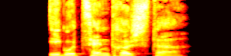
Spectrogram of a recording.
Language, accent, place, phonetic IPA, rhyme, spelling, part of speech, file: German, Germany, Berlin, [eɡoˈt͡sɛntʁɪʃstɐ], -ɛntʁɪʃstɐ, egozentrischster, adjective, De-egozentrischster.ogg
- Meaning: inflection of egozentrisch: 1. strong/mixed nominative masculine singular superlative degree 2. strong genitive/dative feminine singular superlative degree 3. strong genitive plural superlative degree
